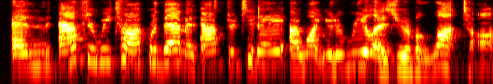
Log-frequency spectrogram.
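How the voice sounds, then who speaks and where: At a fairly quick pace, a woman talks in a high pitch with a bright, sharp tone. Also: lively intonation. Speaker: career coach. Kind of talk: webinar presentation. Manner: projecting.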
